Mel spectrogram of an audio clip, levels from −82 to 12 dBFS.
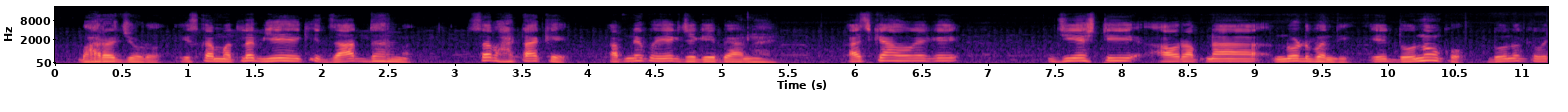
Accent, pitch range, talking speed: native, 140-180 Hz, 180 wpm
